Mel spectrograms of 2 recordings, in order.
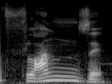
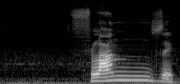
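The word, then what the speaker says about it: Pflanze: আমরা এগুলোরে বলে হচ্ছে ফ্লাঞজে ফ্লান্জে উচ্চারণ করেন তোফলাজে ফ্লাঞজে এটাই হতেছে ইংরেজিতে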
